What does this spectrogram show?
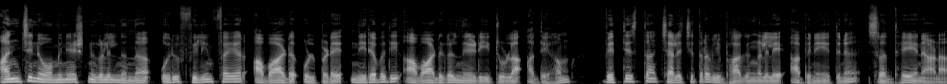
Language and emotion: Malayalam, neutral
